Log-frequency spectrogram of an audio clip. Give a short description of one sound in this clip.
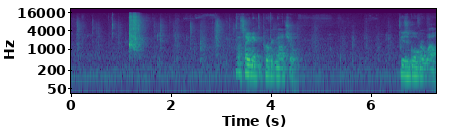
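Crisp tortilla chips crunch as a man chews them.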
